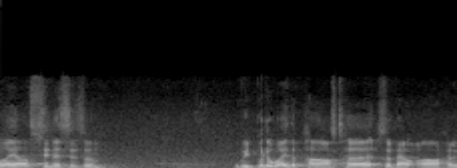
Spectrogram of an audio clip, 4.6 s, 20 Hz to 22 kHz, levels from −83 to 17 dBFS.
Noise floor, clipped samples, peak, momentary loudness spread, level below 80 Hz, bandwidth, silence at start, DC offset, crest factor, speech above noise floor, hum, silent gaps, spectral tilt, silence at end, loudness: -42 dBFS; under 0.1%; -4 dBFS; 8 LU; -52 dBFS; 12.5 kHz; 0 s; under 0.1%; 12 dB; 26 dB; none; none; -5.5 dB/octave; 0 s; -17 LUFS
